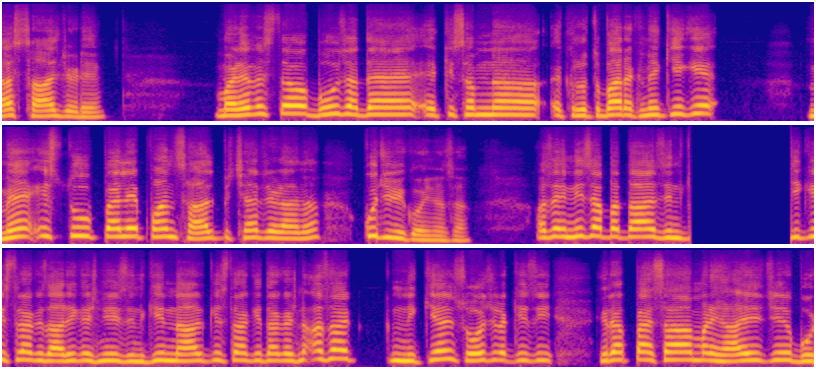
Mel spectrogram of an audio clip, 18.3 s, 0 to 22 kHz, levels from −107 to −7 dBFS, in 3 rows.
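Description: A rebuffering stall runs from 11.25 to 12.01 s. The player exhausted its downloaded audio and halted until more data arrived, so the speech drops to silence for about 0.76 s, then picks up exactly where it stopped with "کس طرح گزاری گشنی", nothing skipped.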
